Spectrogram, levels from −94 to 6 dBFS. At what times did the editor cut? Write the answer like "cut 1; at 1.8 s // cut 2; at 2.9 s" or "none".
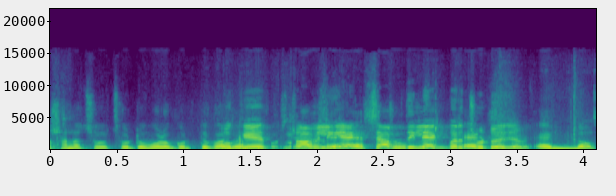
cut 1; at 1.7 s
